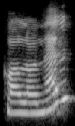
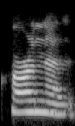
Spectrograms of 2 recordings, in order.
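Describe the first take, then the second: First: The word is sounded out as it is spelled. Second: The word sounds like kernel. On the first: The speaker calls it wrong. "You don't pronounce it colonel" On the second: The speaker calls it right. "you pronounce it colonel"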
